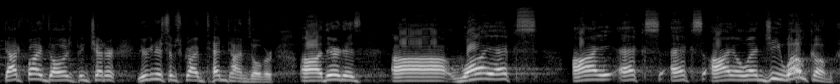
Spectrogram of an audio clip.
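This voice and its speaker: A man from Canada hosting a live trading stream, talking in energetic, rambling casual banter, repeating words and shouting out viewers. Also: sits high, normal speed, in a large hall.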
